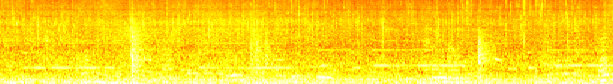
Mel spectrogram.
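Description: Food sizzling and frying on the oiled grill ring of an electric shabu-shabu and grill pot, a steady hiss, with two sharp clicks, one a little under two seconds in and one past six seconds.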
